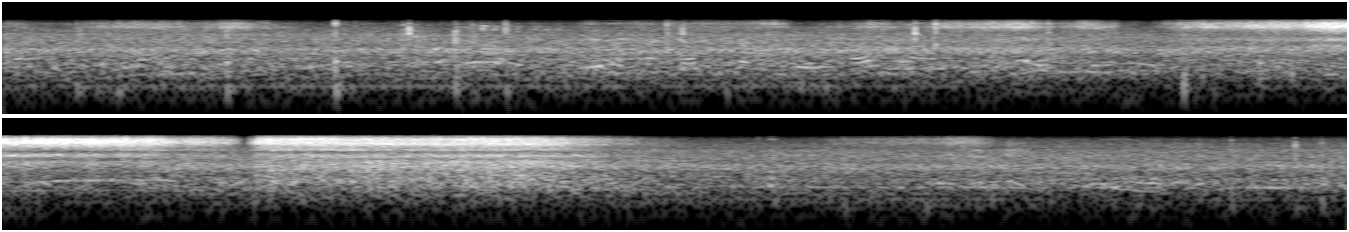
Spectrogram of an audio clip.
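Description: Wind blows steadily outdoors, gusting louder for a few seconds.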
